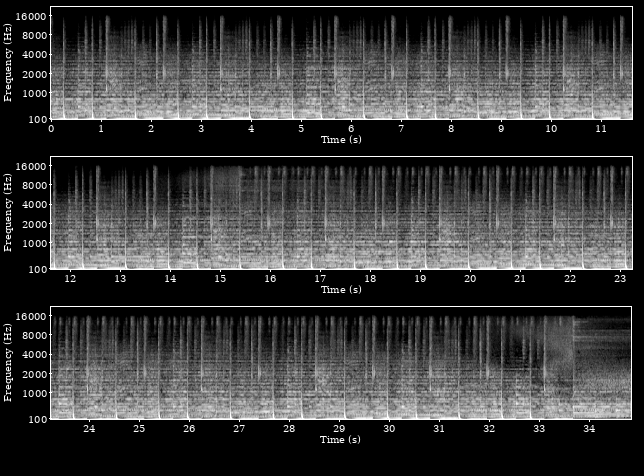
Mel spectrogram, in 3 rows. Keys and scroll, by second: 0.0-3.7 typing, 5.8-8.2 typing, 13.9 v, 14.2 ctrl+t, 21.7 ctrl+d, 24.0 ctrl+t, 29.5 Delete, 30.2 m.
